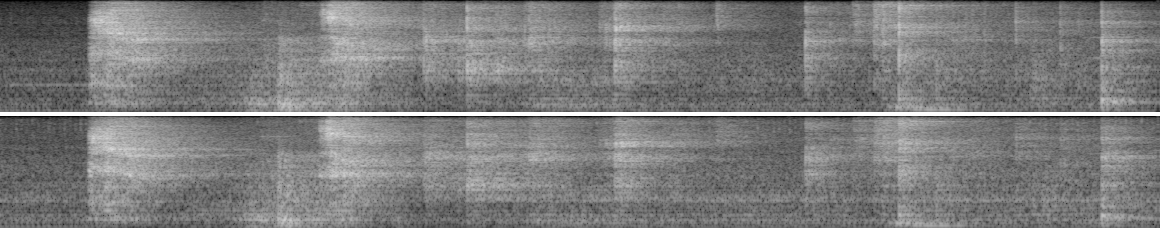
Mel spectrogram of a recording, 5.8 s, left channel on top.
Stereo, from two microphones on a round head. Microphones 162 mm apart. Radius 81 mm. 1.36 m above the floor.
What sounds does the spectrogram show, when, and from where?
0.5 s chewing: 60° right (ahead or behind), 2 m
2.1 s a squeak: 30° left (ahead or behind), 0.6 m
